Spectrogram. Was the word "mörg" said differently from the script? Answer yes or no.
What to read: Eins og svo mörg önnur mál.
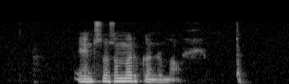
no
